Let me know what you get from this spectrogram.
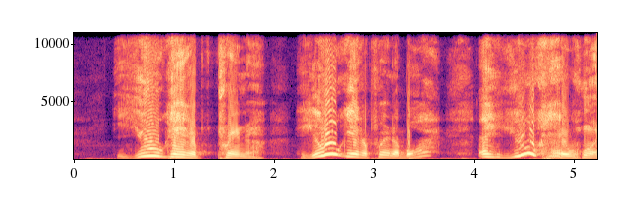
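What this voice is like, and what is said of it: Imitates another person's voice. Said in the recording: “who do you think you can do the best impression of? ... Do Oprah. ... I don't know what Oprah sounds like”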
